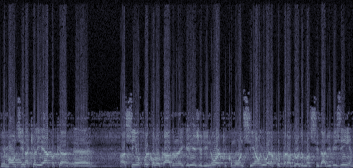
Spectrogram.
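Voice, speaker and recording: Amid noticeable background noise and audible room echo, a man with a Brazilian accent talks at a fairly quick pace in a high-pitched voice, swinging very widely in pitch while holding his loudness very even. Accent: sounds Brazilian when speaking Portuguese. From USA. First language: English (speaking Portuguese). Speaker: church elder. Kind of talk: testimony. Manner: halting, with frequent fillers.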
